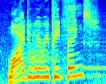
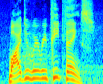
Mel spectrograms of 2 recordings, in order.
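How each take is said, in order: First: High rising prompt to the audience. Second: Said in the usual way. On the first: Shown as a demonstration. Preacher repeating the question to the congregation, high and rising. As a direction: ask "repeat" much higher, rising, wanting an answer.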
